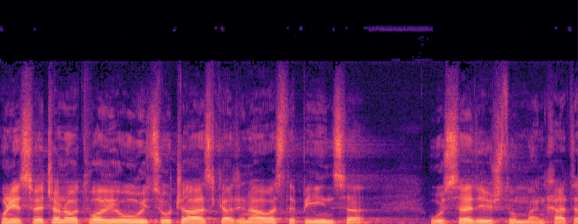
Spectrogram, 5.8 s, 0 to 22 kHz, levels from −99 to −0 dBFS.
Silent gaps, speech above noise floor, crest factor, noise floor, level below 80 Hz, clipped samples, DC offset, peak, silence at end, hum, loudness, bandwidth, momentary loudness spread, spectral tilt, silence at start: none; 27 dB; 16 dB; -44 dBFS; -50 dBFS; under 0.1%; under 0.1%; -2 dBFS; 0 s; none; -18 LUFS; 15.5 kHz; 6 LU; -5 dB/octave; 0 s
